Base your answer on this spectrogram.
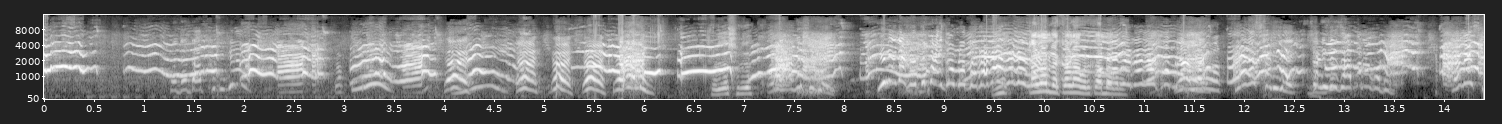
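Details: Puppies fighting indoors: a loud run of high, bending yelps and whimpers, short squeals sweeping up and down in quick succession with brief gaps, while people talk excitedly in Bengali.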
